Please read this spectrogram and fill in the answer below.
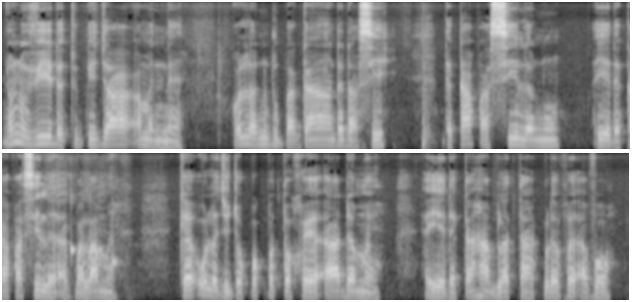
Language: Ewe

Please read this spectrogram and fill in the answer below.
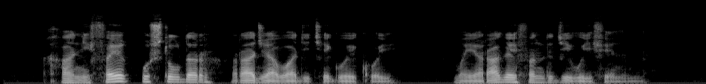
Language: Ossetic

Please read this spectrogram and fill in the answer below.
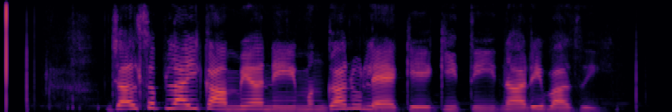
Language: Punjabi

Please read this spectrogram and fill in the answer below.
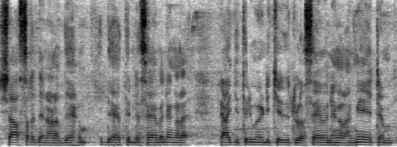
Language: Malayalam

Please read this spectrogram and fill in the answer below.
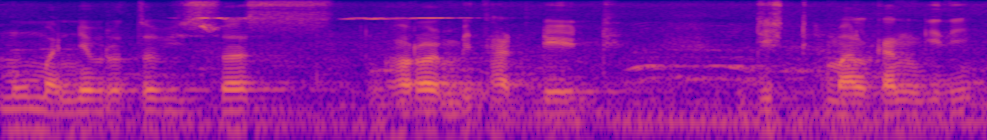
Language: Odia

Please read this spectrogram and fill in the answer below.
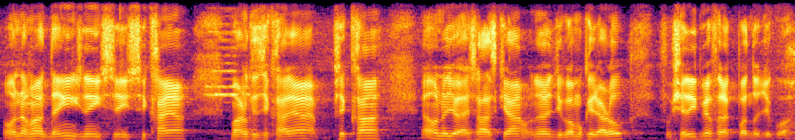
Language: Sindhi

